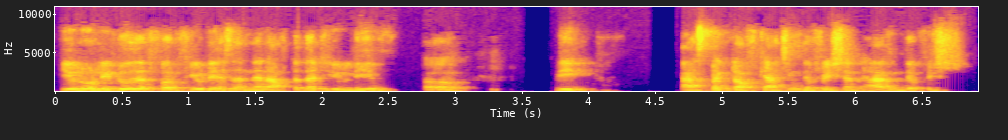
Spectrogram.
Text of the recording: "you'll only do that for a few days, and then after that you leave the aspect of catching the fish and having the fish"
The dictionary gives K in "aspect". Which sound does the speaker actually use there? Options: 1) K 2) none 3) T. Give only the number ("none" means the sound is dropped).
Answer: 1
